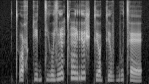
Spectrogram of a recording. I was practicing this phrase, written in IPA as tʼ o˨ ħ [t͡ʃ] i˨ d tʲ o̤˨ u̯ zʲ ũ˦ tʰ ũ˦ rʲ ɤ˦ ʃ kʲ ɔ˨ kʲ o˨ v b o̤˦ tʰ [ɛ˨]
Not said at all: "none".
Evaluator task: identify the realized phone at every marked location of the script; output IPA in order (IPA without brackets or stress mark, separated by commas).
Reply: k, ɛ˨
